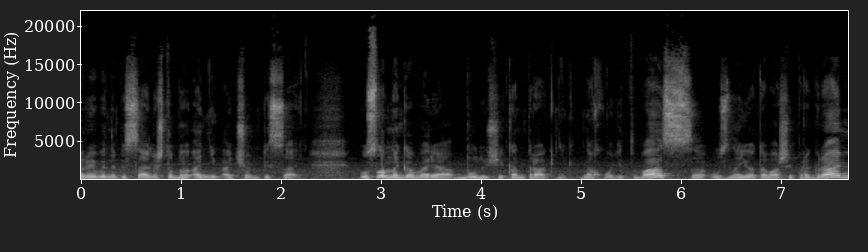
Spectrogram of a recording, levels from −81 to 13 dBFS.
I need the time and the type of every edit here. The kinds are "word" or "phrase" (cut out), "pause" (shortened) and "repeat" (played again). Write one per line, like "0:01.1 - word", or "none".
0:01.4 - word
